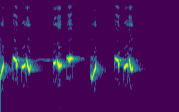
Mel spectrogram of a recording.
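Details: Sooty-headed bulbul giving a brief burst of warbling, bubbly notes in a few quick phrases, one slightly longer slurred note in the middle, then silence.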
